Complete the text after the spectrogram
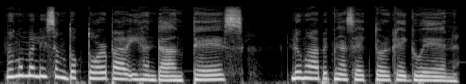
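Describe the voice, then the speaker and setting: A woman's voice: on the high side, animated, moderate pace, warm tone, no echo, studio quality, faint music behind. A woman narrating a scripted dramatic story.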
